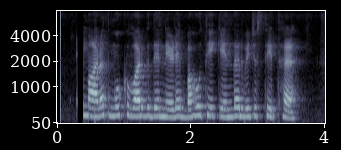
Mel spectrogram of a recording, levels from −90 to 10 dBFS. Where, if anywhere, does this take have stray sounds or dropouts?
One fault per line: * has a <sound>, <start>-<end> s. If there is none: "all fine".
all fine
